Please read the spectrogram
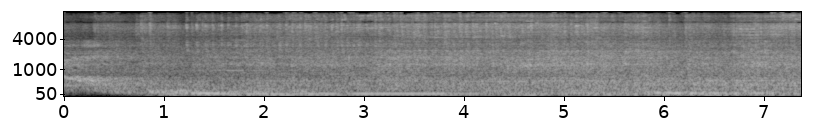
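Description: Loud, deep rumble from the arena sound system, a cinematic low-end sound effect under the pregame show. It comes in about a second in and holds, with a steady wash of arena noise above it.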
